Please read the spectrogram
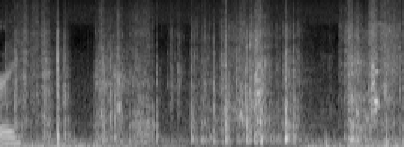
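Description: Carded die-cast toy cars in plastic blister packs being handled and shuffled through on a display rack: scattered sharp plastic clicks and crinkles.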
